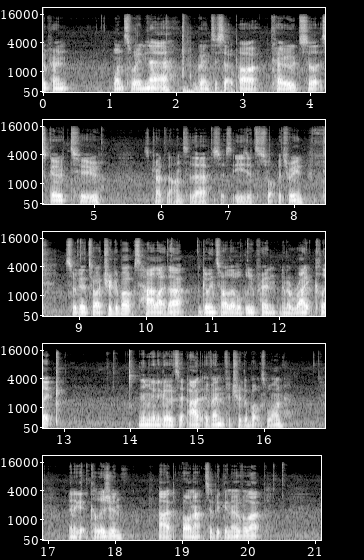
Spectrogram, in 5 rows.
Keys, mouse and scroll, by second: 2.1 Delete, 3.4 click, 7.4 click, 9.0 click, 11.4 right click, 13.6 click.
